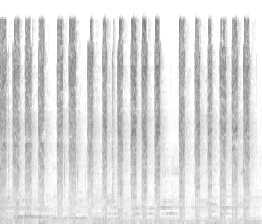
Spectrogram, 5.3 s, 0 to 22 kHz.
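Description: Rapid, evenly spaced bursts of aerosol hiss as Plasti Dip is sprayed in a heavy second coat onto the gray front fender of a 2020 R1 motorcycle, close and steady, with faint tonal background sounds underneath.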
